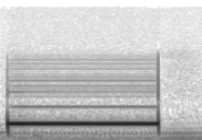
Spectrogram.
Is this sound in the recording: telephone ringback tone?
yes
